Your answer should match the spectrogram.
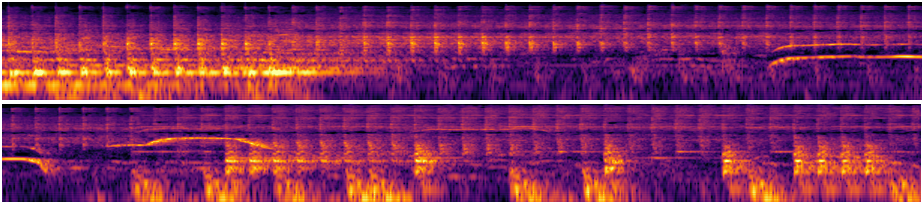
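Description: Live rave-punk band playing: a held, distorted guitar chord dies away about two seconds in, leaving a fast, even ticking beat. A few bending, held tones sound midway, then thudding kick-drum hits come back in near the end.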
